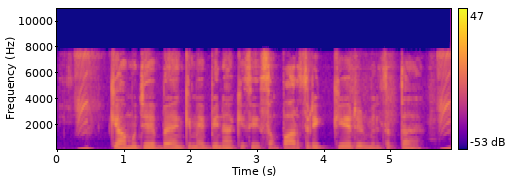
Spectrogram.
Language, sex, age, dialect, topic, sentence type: Hindi, male, 18-24, Awadhi Bundeli, banking, question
